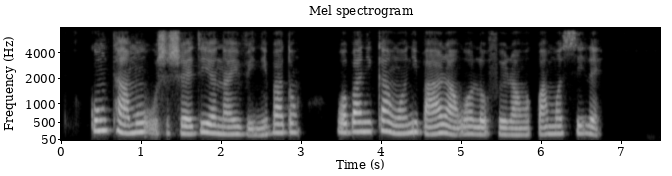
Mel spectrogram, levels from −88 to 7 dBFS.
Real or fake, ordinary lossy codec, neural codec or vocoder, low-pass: fake; none; codec, 16 kHz, 0.4 kbps, LongCat-Audio-Codec; 7.2 kHz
